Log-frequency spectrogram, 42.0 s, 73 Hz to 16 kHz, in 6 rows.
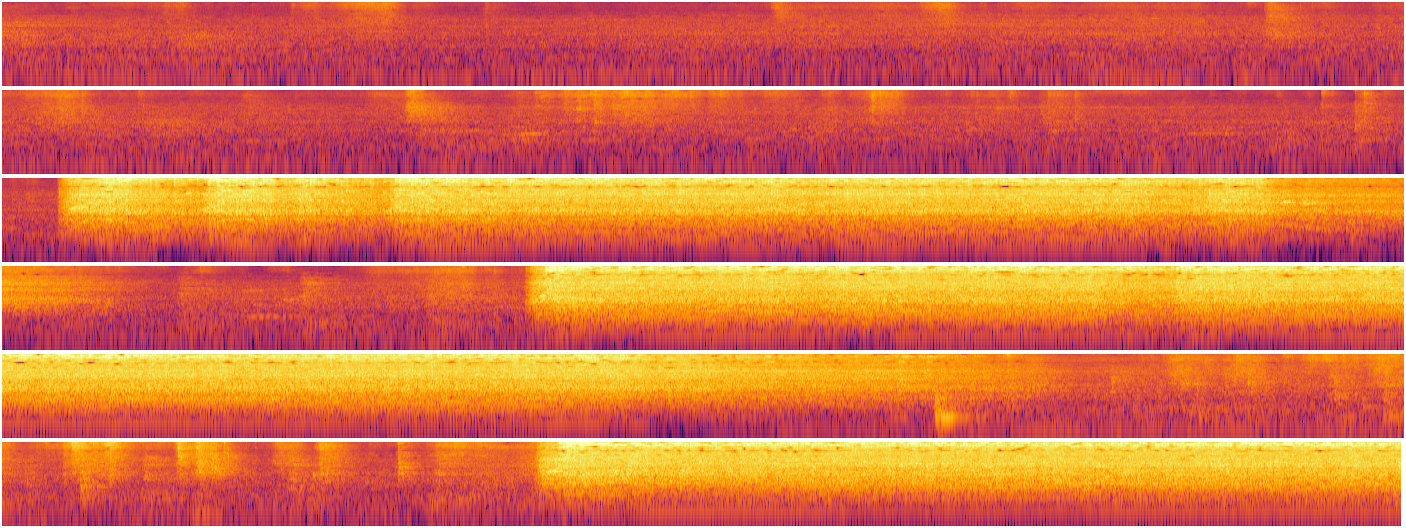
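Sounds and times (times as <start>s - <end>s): electric drill running: 14.3s - 21.6s, 23.7s - 33.3s, 37.7s - 42.0s.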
